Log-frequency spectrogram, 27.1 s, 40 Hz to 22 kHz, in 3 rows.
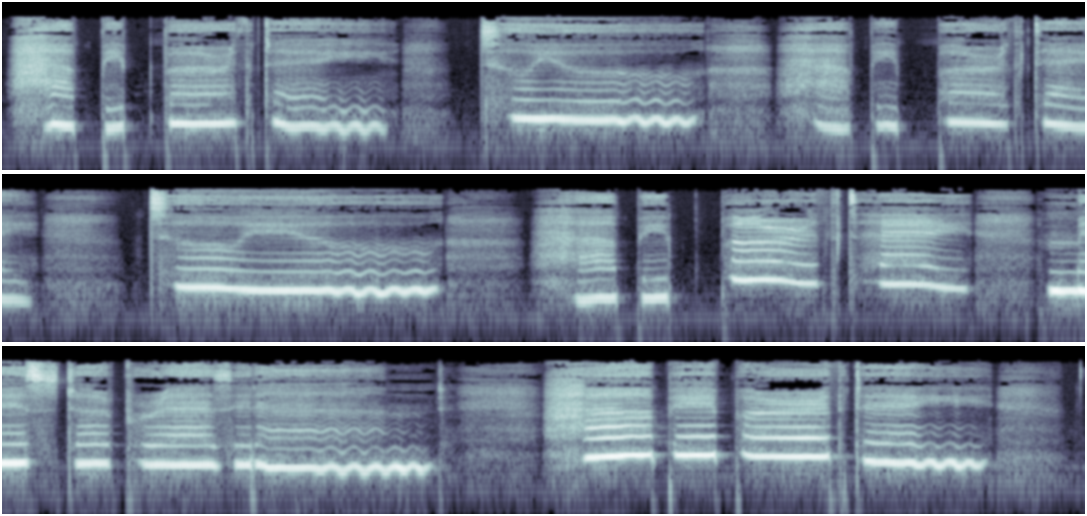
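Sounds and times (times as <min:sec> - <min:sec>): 
solo female singing a birthday song: 0:00.0 - 0:09.6, 0:10.2 - 0:27.0.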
